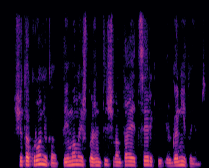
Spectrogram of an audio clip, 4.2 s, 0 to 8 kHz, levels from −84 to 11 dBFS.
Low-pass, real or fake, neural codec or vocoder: 7.2 kHz; real; none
